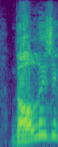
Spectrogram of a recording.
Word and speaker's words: knowledge: knowledge는 묵음인 D가 들어가 있죠. 근데 이게 은근 헷갈려갖고 knowledge 이렇게 써버리는 경우가 되게 많아요. 근데 knowledge에서 여기 D가 묵음이지만 꼭 들어가야 되죠.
